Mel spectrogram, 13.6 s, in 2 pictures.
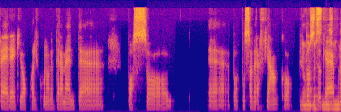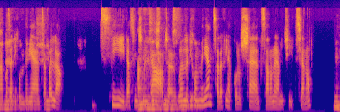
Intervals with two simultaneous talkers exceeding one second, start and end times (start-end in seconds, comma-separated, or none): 6.0-7.9, 9.5-10.8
